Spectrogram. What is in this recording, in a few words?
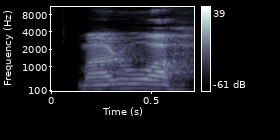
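"maruah", Malay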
